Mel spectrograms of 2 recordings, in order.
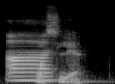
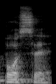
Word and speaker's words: После: После. – What did I... Что я сказала? – После. It's just the wrong pronunciation.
